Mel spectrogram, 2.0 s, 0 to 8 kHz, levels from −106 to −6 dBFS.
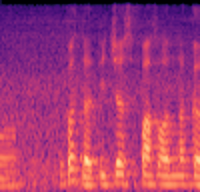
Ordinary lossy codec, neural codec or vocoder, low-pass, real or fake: none; none; 7.2 kHz; real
